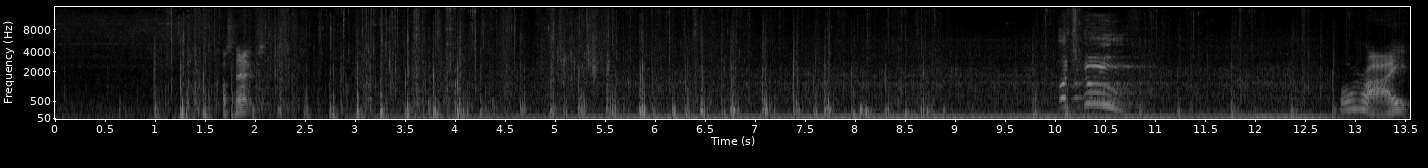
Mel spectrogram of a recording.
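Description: Footsteps hurry over hard ground.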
